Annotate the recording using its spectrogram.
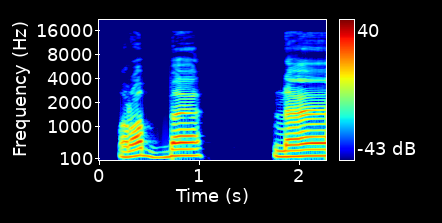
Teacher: না এখানে ৩ আলিফ টান, মধ্যে মুনফাসিল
